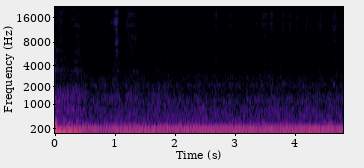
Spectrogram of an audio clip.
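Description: A pencil drawing fur on paper with a changed grip: soft, continuous scratchy strokes, close and fairly quiet, over a constant low electrical hum.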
